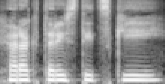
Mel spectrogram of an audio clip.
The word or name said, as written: charakteristický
